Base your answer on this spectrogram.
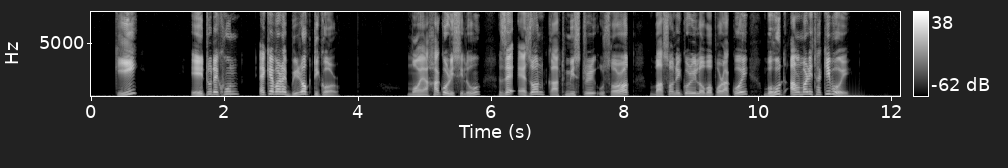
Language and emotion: Assamese, angry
